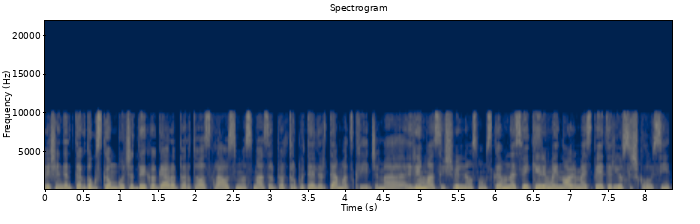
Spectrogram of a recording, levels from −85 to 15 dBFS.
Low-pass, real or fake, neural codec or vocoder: 9.9 kHz; fake; vocoder, 22.05 kHz, 80 mel bands, Vocos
